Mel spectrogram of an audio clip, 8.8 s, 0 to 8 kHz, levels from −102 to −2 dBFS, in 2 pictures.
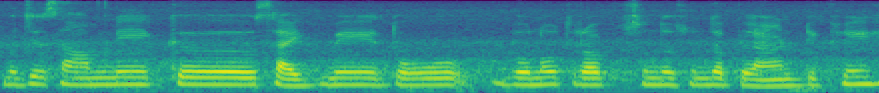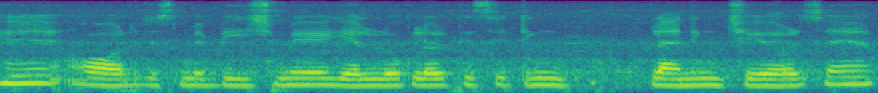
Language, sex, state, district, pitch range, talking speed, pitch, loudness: Hindi, female, Haryana, Jhajjar, 170-185 Hz, 170 wpm, 175 Hz, -17 LUFS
